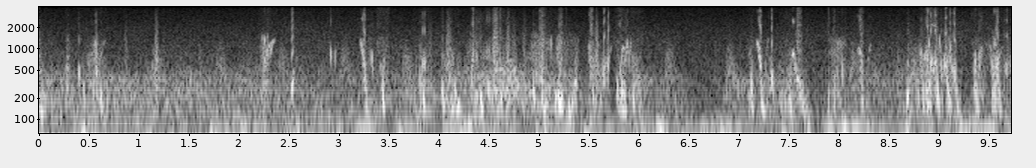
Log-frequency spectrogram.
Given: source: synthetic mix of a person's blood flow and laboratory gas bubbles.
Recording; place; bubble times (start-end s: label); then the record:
Doppler ultrasound of blood flow; subclavian vein
0.00-0.20 s: bubbles
0.25-0.32 s: bubbles
0.35-0.69 s: bubbles
2.19-2.38 s: bubbles
2.48-2.58 s: bubbles
2.88-2.99 s: bubbles
3.19-3.49 s: bubbles
3.72-3.89 s: bubbles
4.00-4.22 s: bubbles
4.29-4.75 s: bubbles
4.91-5.39 s: bubbles
5.47-6.04 s: bubbles
7.06-7.67 s: bubbles
7.88-8.07 s: bubbles
8.16-8.32 s: bubbles
8.64-9.22 s: bubbles
9.31-9.73 s: bubbles
From the record:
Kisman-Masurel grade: 233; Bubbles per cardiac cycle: several, 3 to 8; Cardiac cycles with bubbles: 50 to 99%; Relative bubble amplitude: loud (0.450 to 0.775); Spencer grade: 3 (all of the cardiac periods contain showers or single bubble signals, but not dominating or overriding the cardiac motion signals); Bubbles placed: anywhere in the cardiac cycle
